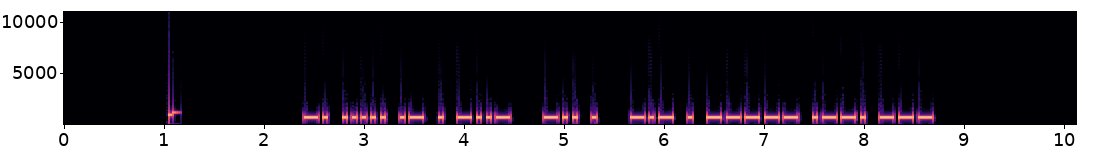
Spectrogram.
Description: Morse code, heard as a keyed tone, about 25 wpm, 700 Hz. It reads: N5AEX DE KE0PO
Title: USA Callsign DE Callsign - 5 Characters - 25wpm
